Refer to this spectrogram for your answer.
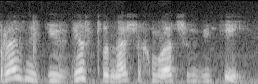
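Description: Female speech with very wide pitch swings at a moderate pace, noticeable background noise behind it. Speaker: caller. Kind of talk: phone-in reminiscence. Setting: phone call.

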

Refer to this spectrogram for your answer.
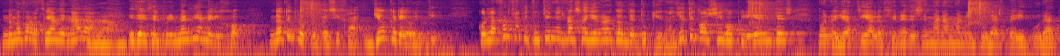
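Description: A woman speaks at a fairly high pitch with very wide pitch swings. Audible room echo and noticeable background noise surround her voice. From Spain. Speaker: makeup artist. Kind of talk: casual interview chat.

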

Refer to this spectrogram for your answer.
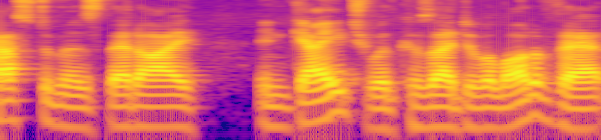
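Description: Recorded very cleanly against a silent background, a man speaks with a New Zealand accent. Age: 30s. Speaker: business executive. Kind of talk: interview.

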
